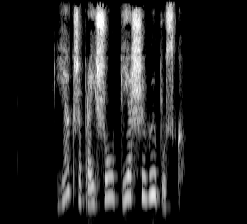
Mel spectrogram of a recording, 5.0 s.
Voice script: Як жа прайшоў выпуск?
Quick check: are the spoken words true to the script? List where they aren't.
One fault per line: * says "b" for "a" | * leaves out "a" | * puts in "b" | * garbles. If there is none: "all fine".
* puts in "першы"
